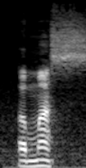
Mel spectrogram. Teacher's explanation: Lalu bunyi vokal sedang tengah seperti bunyi E, contoh emas.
